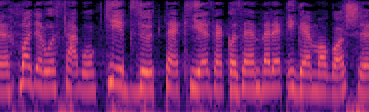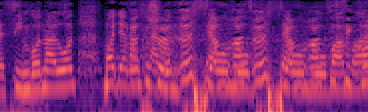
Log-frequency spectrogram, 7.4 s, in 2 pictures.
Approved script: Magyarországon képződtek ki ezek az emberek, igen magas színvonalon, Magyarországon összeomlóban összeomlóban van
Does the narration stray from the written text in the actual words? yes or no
no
